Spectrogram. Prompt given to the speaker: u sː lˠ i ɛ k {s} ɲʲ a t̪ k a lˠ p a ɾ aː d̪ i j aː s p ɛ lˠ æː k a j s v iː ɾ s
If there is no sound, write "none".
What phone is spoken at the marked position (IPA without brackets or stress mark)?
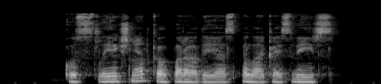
ʃ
